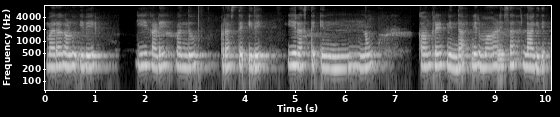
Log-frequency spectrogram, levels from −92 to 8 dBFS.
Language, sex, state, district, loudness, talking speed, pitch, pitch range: Kannada, female, Karnataka, Bidar, -16 LUFS, 60 wpm, 235 Hz, 225-245 Hz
